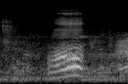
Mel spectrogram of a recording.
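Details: Parrot in Mallorca, 2013, mimicking speech: a single short harmonic utterance, rising then falling, like a spoken "hello", over a quiet background.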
